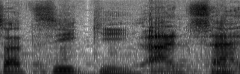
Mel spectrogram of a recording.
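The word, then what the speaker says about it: tzatziki: So, I mean, I'm just I'm Greek, so I have to correct you. It's satziki. There you go.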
